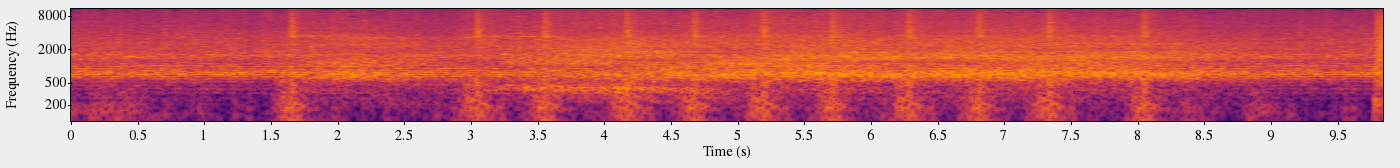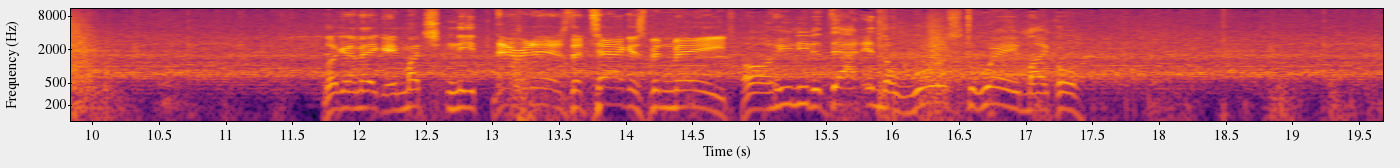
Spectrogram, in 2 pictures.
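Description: A large crowd cheers and murmurs steadily in a big echoing arena.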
